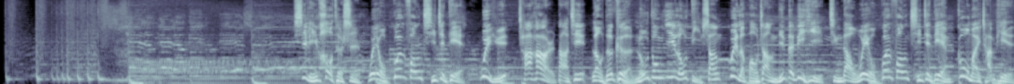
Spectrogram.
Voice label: 促销

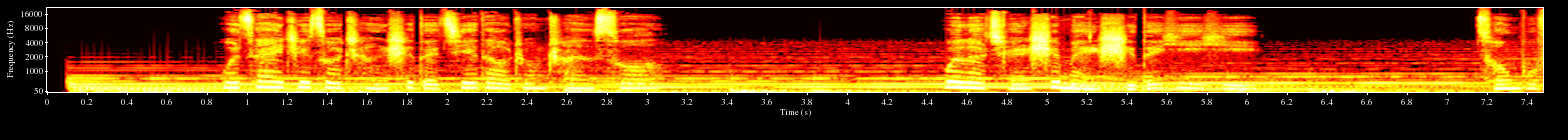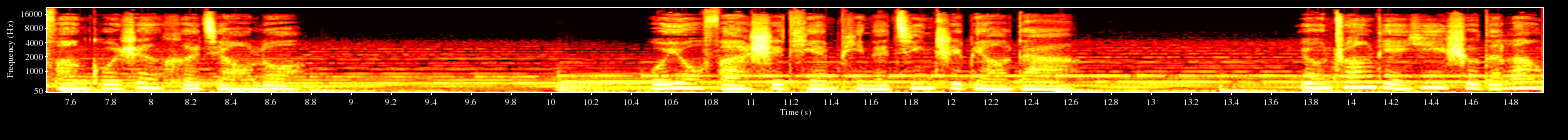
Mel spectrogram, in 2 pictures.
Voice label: 中文宣传美食街宣传片

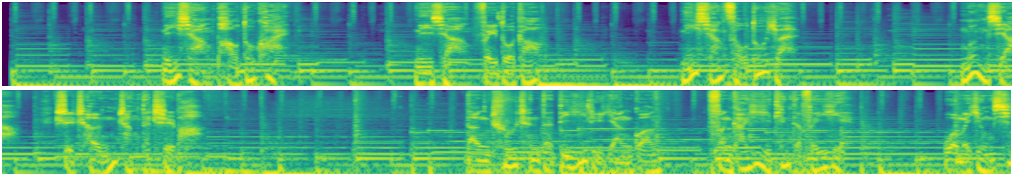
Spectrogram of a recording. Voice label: 广告 银行; 交通银行

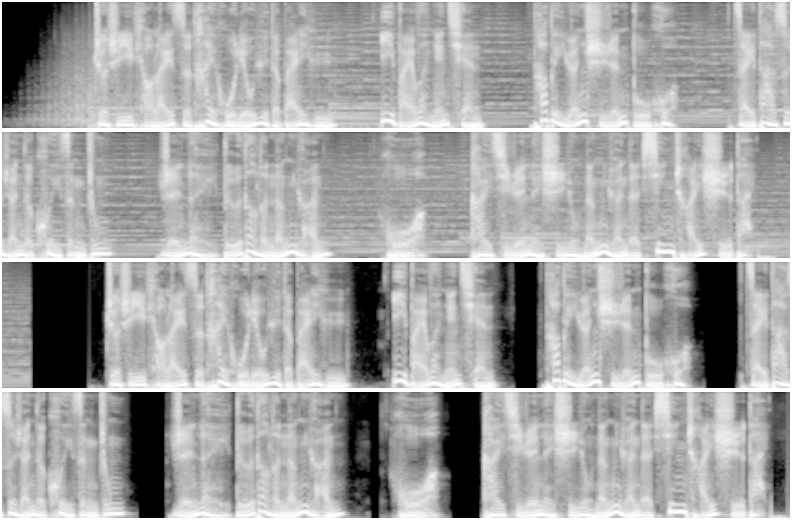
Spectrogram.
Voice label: 科技感; 白鱼

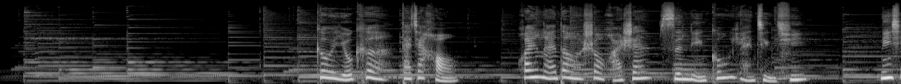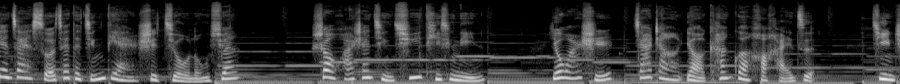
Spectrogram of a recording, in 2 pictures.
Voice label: 广播提示温柔甜美彩铃提醒介绍

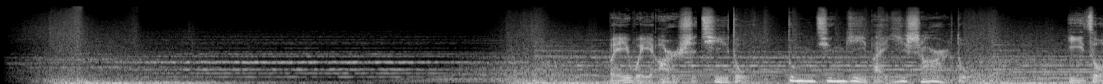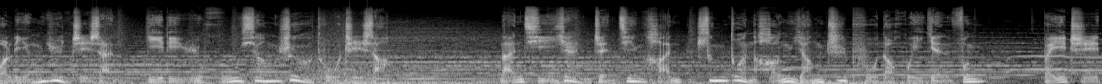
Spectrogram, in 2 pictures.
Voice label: 旅游 宣传片 低沉 老练 磅礴 大气 浑厚; 天下南岳; 景区风景

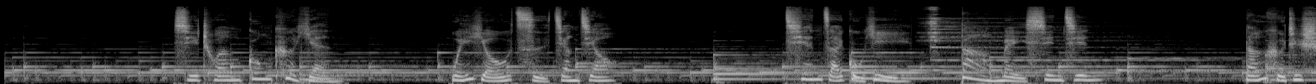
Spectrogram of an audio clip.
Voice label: 旁白大气抒情; 南河印象

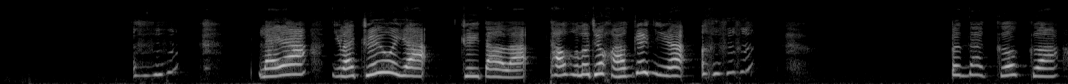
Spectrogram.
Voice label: 萝莉音

